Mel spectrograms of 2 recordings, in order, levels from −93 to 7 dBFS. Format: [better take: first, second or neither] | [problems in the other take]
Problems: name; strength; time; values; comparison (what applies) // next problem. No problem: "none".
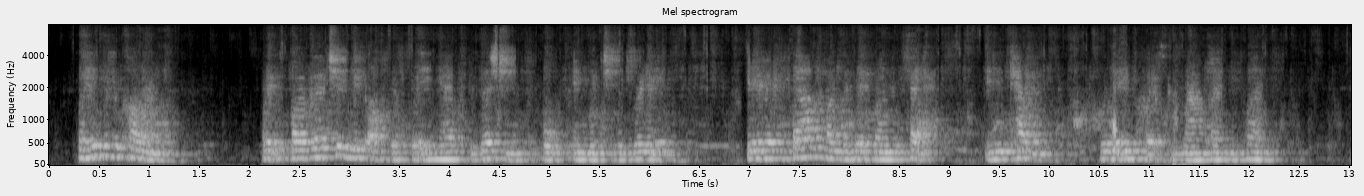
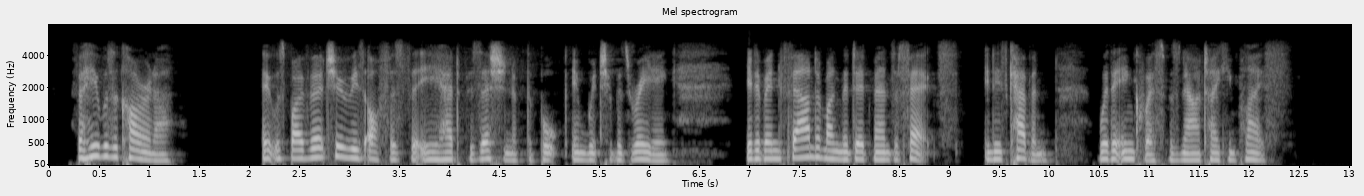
second | noise reduction (neural separator model SepFormer DNS4)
